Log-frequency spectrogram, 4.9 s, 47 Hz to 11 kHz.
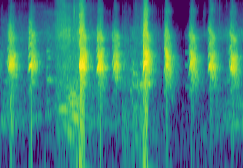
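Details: Midas Muffler, a tiny Yorkshire Terrier about one year old weighing 4.5 lbs, barks while chasing a car: sharp high yappy barks repeated roughly every half second, about ten in a row, with a brief human voice in the middle.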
